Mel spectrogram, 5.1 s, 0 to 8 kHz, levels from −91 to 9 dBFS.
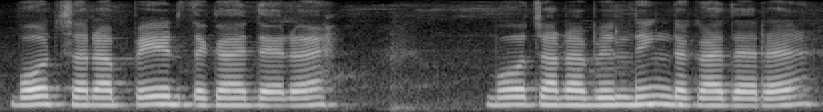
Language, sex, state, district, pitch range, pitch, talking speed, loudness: Hindi, female, Arunachal Pradesh, Lower Dibang Valley, 195-210 Hz, 200 Hz, 165 wpm, -15 LUFS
